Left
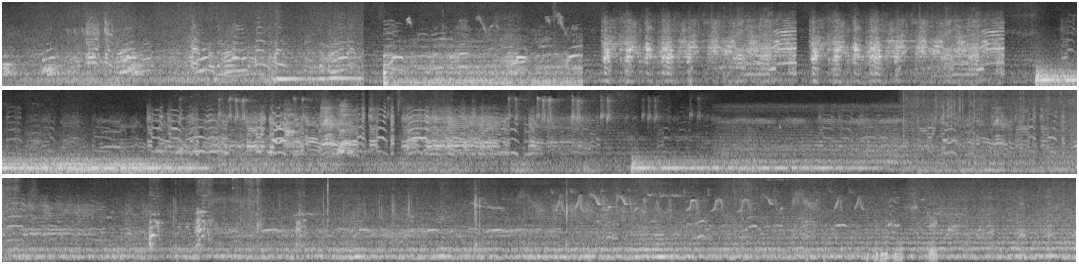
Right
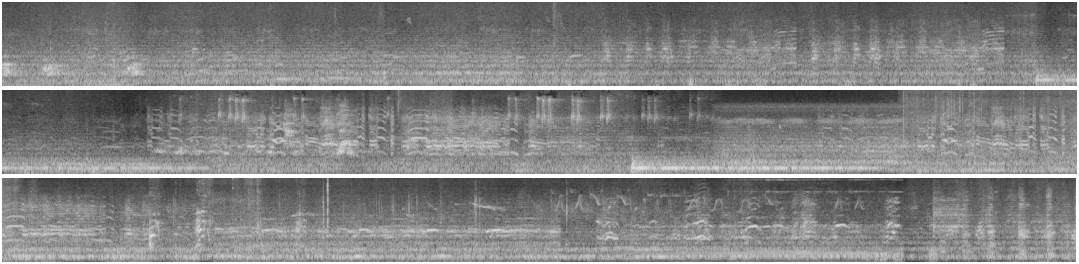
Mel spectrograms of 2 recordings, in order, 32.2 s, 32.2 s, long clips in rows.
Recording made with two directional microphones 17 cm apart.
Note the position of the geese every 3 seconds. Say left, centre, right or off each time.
left, left, left, left, centre, right, right, right, right, right, right.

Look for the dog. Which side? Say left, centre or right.
right.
